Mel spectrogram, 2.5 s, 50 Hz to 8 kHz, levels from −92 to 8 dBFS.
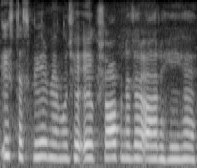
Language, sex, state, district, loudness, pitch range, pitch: Hindi, female, Chandigarh, Chandigarh, -15 LUFS, 225-250 Hz, 235 Hz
